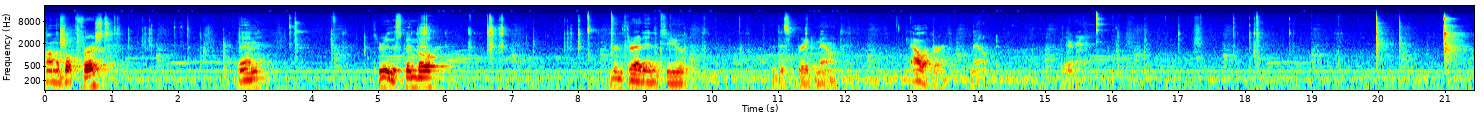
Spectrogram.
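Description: Small metal parts click and tap.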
